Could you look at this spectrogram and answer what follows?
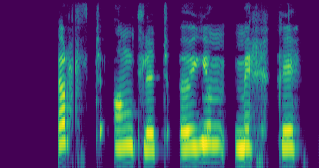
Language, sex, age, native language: Icelandic, male, 9, Icelandic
